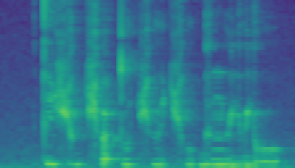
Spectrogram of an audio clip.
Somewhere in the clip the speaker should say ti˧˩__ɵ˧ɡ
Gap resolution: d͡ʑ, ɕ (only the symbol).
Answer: ɕ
